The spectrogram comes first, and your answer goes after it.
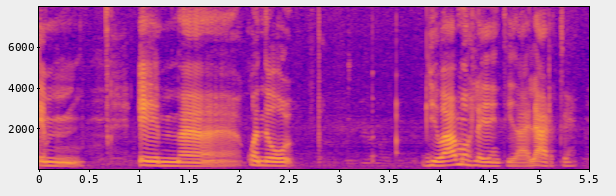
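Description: A woman with a Caribbean Spanish accent from Venezuela speaks as an interview guest. Her voice has a lot of fry and sits at a middling pitch. She is reflective and conversational, pausing often as she searches for the right word. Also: warm tone. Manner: halting, searching for words.

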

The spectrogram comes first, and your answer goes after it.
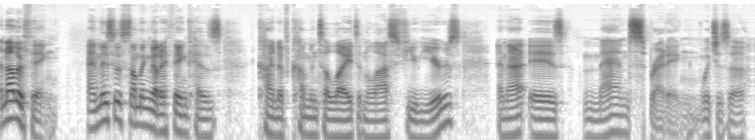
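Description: A man chats in a loose, rambling monologue, stopping to correct himself and tossing in wry asides. His voice sits fairly low. It carries a bright, forceful edge. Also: lively intonation, normal speed. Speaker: vlogger. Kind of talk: casual monologue.

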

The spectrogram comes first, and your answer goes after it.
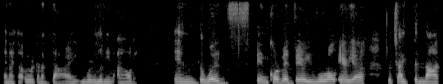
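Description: A woman's voice: low-pitched, creaky, breathy edge, no room sound, dull audio. A woman, a guest telling her story earnestly in an interview, dropping in words. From El Salvador. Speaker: guest, educator. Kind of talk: interview conversation.

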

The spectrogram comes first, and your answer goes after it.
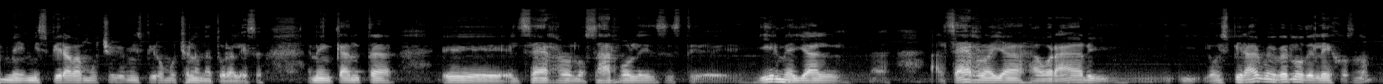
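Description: A man's voice: sits low, dark tone. A man, a preacher telling a personal story in a loose, conversational way with many fillers and restarts. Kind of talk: personal testimony talk.

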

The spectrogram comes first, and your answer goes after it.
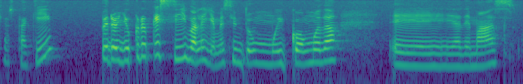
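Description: Young woman, somewhat high voice; casual podcast storyteller who is chatty and loose, with asides to listeners. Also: moderate pace, a little mellow. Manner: chatty, full of fillers and quoted dialogue, frequent asides to listeners. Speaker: podcast host.

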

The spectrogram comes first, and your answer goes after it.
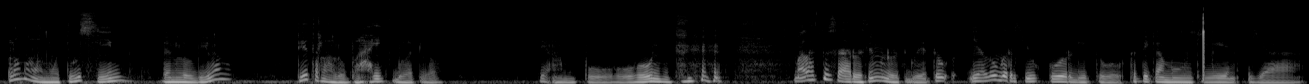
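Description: A young man talking casually to the camera, slangy and animated, sometimes jumping up high for mock pleading. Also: slightly rough, dry recording. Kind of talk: casual monologue.

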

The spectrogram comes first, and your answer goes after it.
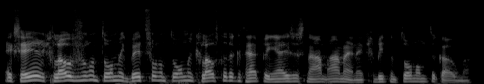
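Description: A man's voice: a little high, very fast. A man, a pastor, preaching a sermon and calling out to his congregation. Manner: preaching with rising emphasis and calls to the congregation.

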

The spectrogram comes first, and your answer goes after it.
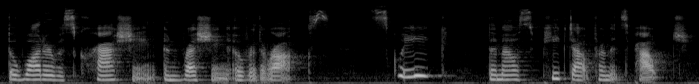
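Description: A woman's voice: mid-range voice, flat delivery, measured pace, creaky, a bit bright. A woman reading a children's storybook aloud, lifting her voice for the characters' lines. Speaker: audiobook reader. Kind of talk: storybook narration.

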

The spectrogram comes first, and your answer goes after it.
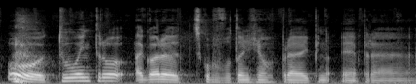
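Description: A man co-hosting a casual podcast, slangy and eager, quick to agree and laugh along. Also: on the low side, animated, dark tone. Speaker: podcast co-host.

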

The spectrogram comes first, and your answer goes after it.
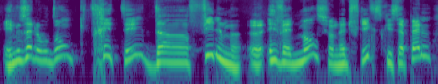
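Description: High-voiced joking French podcast host. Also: male voice, very animated, normal speed, a little mellow, no room sound, studio quality. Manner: jokey, leads the show, announces topics. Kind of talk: casual chat.

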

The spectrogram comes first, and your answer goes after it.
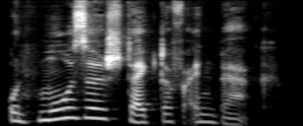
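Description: Woman reading a bible story out loud, lowish voice, drama pauses. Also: husky. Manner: expressive, slows for drama. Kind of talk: scripted narration of a Bible story.

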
